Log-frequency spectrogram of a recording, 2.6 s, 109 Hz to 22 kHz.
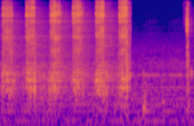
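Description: A ratchet loosens a Torx 30 screw on a KTM Duke 890 motorcycle: six quick, close clicking bursts in an even rhythm, then a pause and one last click, with no talking.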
